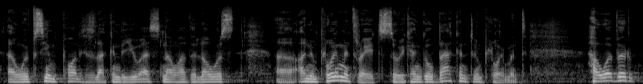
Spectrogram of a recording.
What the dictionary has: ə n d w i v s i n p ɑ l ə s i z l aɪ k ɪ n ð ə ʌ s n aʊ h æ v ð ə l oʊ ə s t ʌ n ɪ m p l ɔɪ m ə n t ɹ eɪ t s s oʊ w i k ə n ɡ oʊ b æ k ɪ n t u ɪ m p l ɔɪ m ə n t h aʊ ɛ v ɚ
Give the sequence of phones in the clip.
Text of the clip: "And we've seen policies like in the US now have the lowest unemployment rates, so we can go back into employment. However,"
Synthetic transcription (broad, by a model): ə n w i v s i n p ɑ l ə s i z l aɪ k ɪ n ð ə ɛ s n aʊ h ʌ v ð ə l oʊ ə s t ʌ n ɪ m p l ɔɪ m ə n t ɹ eɪ t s s oʊ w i k ə n ɡ oʊ b æ k ɪ n t u ɪ m p l ɔɪ m ə n t h aʊ ɛ v ɚ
